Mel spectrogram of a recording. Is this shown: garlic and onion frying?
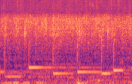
yes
